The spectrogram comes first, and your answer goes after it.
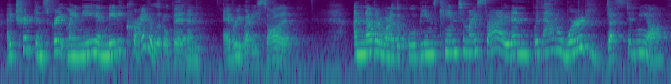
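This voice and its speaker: A woman reading a children's story aloud in an expressive, theatrical way, with dramatic pauses and drawn-out words. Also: high voice. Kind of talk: expressive picture-book storytelling. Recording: roomy, echoey sound.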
